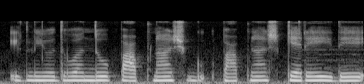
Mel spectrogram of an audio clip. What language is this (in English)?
Kannada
